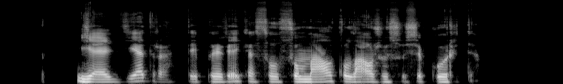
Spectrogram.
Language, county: Lithuanian, Vilnius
